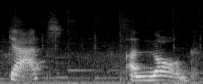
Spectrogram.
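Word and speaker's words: catalogue: ई है साथ में सो वी आर not going to pronounce it एज कैटलॉग व we will keep letter you silent and नाउ वी are going to pronounce cat अ log alright कैटलॉग the third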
